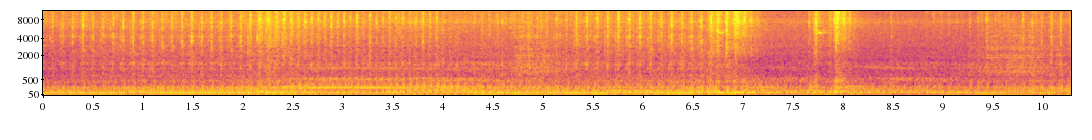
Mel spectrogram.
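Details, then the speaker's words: Integra project car just revived: rough idle with faint whirring that swells and fades; throwout bearing noise blamed on clutch slave cylinder needing bleeding. "yeah you really gotta bleed the slave so that your throat bearing doesn't make that [ __ ] up noise yeah this sounded really [ __ ] up"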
